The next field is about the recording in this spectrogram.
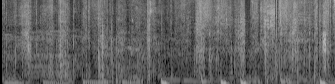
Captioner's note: paper rustling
